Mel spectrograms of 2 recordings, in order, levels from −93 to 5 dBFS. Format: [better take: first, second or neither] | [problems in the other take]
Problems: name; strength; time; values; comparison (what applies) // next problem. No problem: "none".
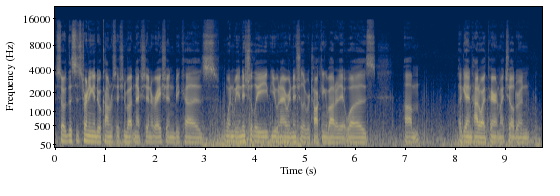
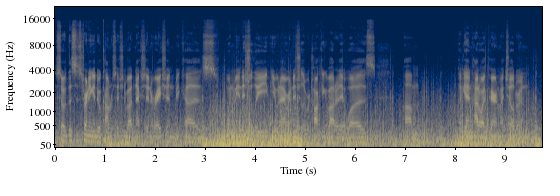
first | wind noise on the microphone; heavy; 5 dB below the speech; occasional gusts in the first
